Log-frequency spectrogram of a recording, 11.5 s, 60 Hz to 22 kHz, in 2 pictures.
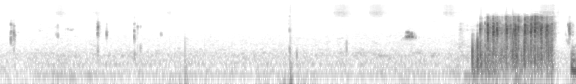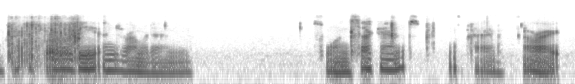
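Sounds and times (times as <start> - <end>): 
dense rushing riffle of cards: 4.6 - 6.6
tarot cards being shuffled for a card reading: 4.6 - 6.9
speech: 6.6 - 7.8, 9.1 - 11.4.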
